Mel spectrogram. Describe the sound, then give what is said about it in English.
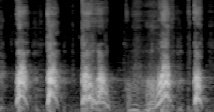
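A dog, Bango, lets out a quick run of short, growly barks and yips while tearing into a gift of booties, five or six bursts in about two seconds, with a brief whining rise in the middle. No one speaks. “As soon as you say it, he just starts tearing into it.”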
